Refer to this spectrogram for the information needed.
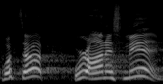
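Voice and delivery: high, loud innocent protest; startled protest. Retold or imitated. Brothers protesting to the steward, high surprised. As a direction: yelp it out, wide-eyed innocence.

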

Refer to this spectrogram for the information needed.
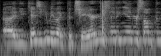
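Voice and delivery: mock whine from the brother left with nothing; whiny Esau begging. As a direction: beg like a cheated sibling angling for scraps. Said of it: "that's what I can hear him saying".

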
